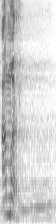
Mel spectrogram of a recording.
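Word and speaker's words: عمرو: वो लफ्ज गलत है लफ्ज़ उम्र तो कोई लफ्ज़ नहीं है लफ्ज़ है अमर लिखा होता है उम्र लेकिन उसका मतलब वो जो है वो साइलेंट होता है और वो का मतलब यह है की आपने इसे पेश की बजाय उम्र की विजय पढ़ना है अमर तो हज़रत अल्लाह इसका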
